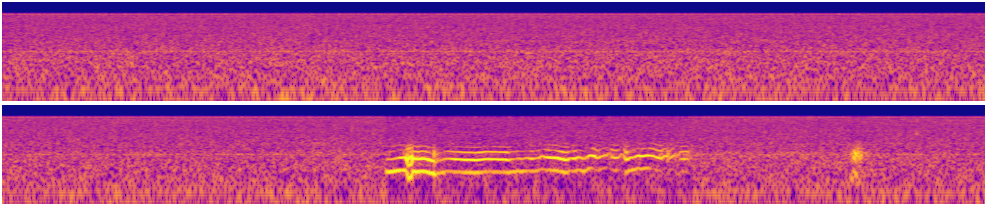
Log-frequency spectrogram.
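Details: Kenny the Chihuahua snoring: a single wavering, whistly nasal tone lasting about a second and a half, followed by a faint click, over a steady low room hiss.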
